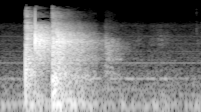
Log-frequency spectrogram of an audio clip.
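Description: Draw shot on a pool table: the cue tip strikes the cue ball with a sharp click about a quarter second in, and a moment later the cue ball clacks into the object ball, the sound dying away within about a second.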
